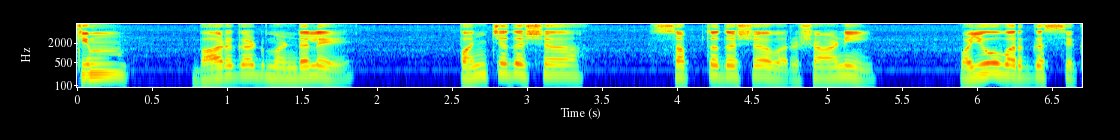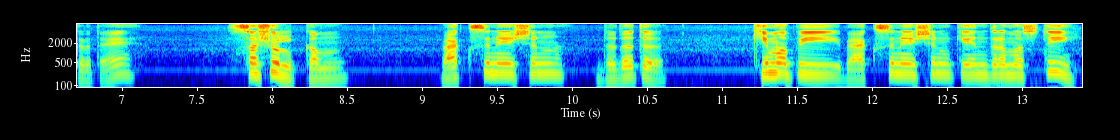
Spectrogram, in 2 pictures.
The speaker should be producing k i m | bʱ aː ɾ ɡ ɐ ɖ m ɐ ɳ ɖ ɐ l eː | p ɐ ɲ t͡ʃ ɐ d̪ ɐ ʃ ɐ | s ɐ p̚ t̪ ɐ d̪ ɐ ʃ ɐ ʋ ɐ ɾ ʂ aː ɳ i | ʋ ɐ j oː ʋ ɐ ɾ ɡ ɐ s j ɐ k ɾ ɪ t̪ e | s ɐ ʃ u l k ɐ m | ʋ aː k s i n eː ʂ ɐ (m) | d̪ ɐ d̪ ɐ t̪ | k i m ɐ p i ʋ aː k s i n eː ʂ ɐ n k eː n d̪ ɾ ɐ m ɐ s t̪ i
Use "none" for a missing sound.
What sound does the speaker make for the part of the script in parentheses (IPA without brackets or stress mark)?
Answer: n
